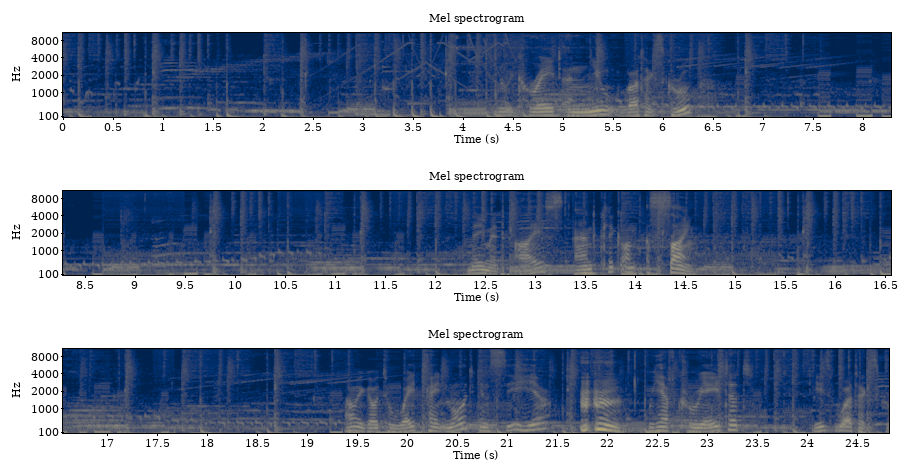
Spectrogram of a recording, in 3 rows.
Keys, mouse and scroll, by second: 0.1-1.2 scroll up 3, 1.3-2.9 drag, 3.3 click, 5.8 click, 6.1 click, 8.2-9.6 drag, 11.7-12.9 drag, 14.1-15.6 drag, 19.3-20.9 middle drag, 21.5-24.6 middle drag.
